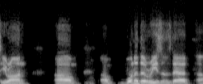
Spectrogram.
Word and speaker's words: Iran: so this is basically i'm iranian and it's pronounced iran not iran as a lot of our dear fellow docs or generally the community around here i see pronounce it as so it's iran one of the reasons that iran's uh you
